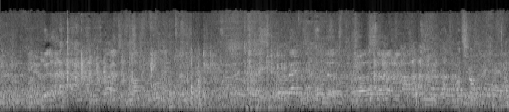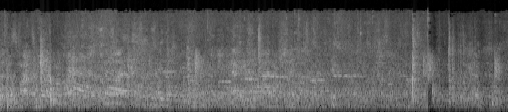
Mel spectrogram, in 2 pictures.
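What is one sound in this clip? A cue stick strikes a ball.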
